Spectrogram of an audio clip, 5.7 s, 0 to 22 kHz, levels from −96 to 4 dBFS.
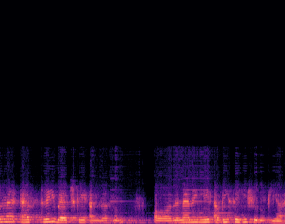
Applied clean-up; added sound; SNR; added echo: neural separator model SepFormer DNS4.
